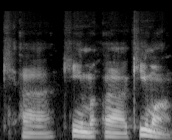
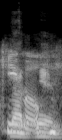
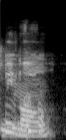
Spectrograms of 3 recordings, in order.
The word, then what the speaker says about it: Kimon: What were your thoughts on the 8 devils of Kimon? Excuse me if I pronounce that. It's probably with just the O. Not chemo. No, it's Kimon. It's Kimon. I kept saying chemo.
